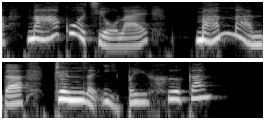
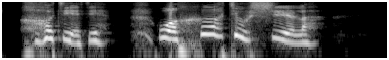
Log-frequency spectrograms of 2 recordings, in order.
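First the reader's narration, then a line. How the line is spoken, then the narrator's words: Laughing. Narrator (Chinese): 凤姐儿笑道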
